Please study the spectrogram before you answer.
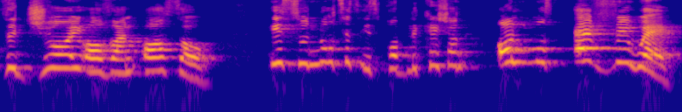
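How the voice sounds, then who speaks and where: A woman with a Nigerian accent playing a grieving, idealistic reformer in a live stage drama, declaiming in measured oratorical phrases. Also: extremely high pitch, expressive, sharp tone, exaggerated voice. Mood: wistful, earnest.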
